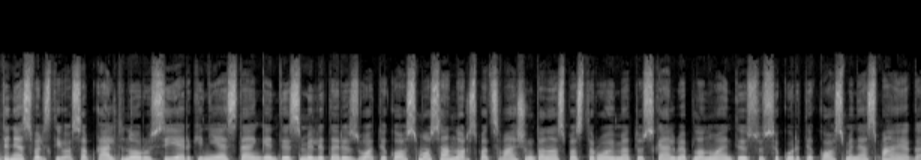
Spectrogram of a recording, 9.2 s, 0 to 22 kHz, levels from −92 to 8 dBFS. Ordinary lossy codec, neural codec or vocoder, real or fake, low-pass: MP3, 96 kbps; none; real; 14.4 kHz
